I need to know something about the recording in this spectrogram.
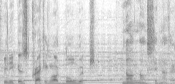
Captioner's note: in Spanish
